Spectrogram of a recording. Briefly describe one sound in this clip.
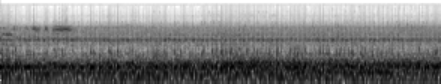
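Motorcycle engines idle with a steady low rumble close by.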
